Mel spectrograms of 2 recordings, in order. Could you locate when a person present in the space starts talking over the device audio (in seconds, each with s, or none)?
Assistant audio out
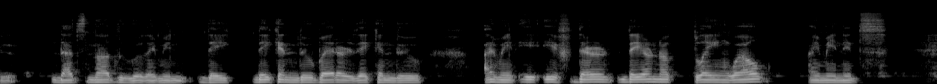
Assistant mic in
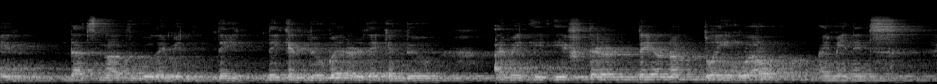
none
